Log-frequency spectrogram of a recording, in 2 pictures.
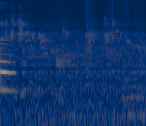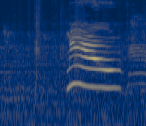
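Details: A black cat gives one long, loud meow lasting about a second, rising briefly then falling slowly, followed by a shorter softer meow; a faint earlier meow and low background rumble are also heard.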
